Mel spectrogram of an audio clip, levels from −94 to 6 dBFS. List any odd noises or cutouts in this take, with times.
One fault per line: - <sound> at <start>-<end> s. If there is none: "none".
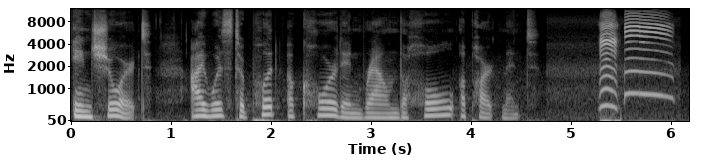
- squeak at 5.3-6.1 s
